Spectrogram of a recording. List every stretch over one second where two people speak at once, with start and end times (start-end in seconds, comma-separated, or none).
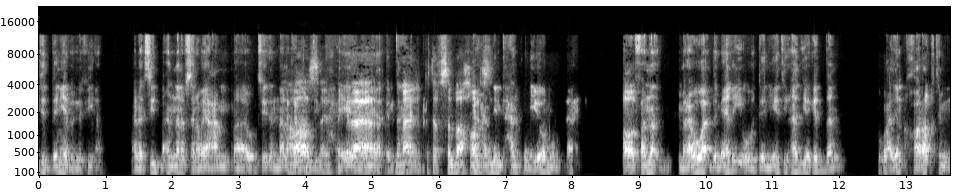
3.6-5.7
